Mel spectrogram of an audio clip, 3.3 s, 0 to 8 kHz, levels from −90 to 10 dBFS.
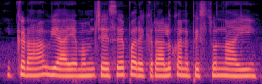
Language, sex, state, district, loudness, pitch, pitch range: Telugu, female, Telangana, Hyderabad, -14 LUFS, 205 Hz, 200-220 Hz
